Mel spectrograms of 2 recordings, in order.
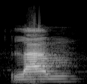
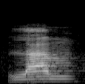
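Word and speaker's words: لام: জিহ্বার আগা উপরের তালুর সঙ্গে লাগবে, লেগে উচ্চারিত হবে লাম। লাম লাম।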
